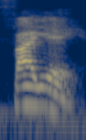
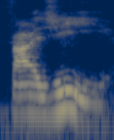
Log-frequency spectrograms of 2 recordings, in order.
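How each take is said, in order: First: The name is said with a y sound. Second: The name is said with a j sound. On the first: The speaker calls it right. "I think that's right" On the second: The speaker calls it wrong. "I always thought it was Faji"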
